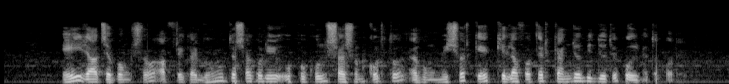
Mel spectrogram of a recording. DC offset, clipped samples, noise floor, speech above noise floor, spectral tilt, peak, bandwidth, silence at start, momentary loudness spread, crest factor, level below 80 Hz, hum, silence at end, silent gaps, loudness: under 0.1%; under 0.1%; -54 dBFS; 34 dB; -5 dB/octave; -2 dBFS; 7.8 kHz; 0.65 s; 7 LU; 18 dB; -52 dBFS; none; 0.45 s; none; -20 LUFS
